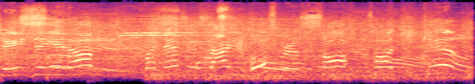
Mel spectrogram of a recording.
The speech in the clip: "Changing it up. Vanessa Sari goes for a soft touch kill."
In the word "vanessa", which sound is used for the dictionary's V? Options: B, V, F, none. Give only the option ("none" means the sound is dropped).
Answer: B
